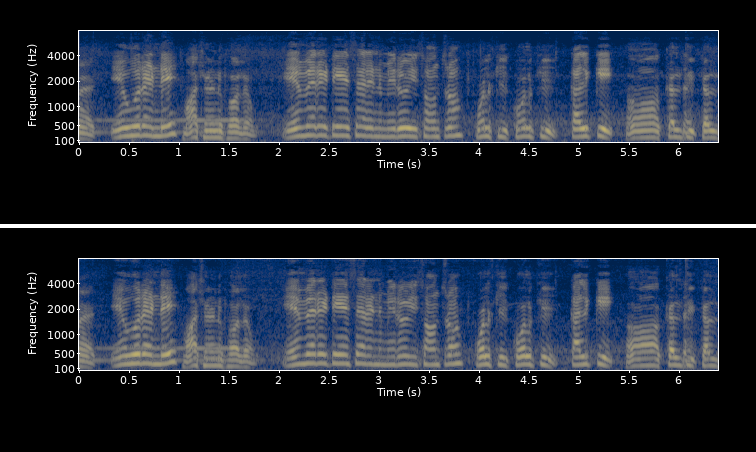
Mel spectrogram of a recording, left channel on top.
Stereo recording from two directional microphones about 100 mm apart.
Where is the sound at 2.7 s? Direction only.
35° right (ahead or behind).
